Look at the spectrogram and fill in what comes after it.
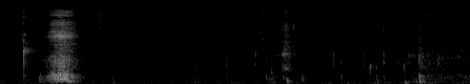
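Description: Close-miked eating sounds of fast food: a louder bite about half a second in, then quiet chewing with small scattered clicks.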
